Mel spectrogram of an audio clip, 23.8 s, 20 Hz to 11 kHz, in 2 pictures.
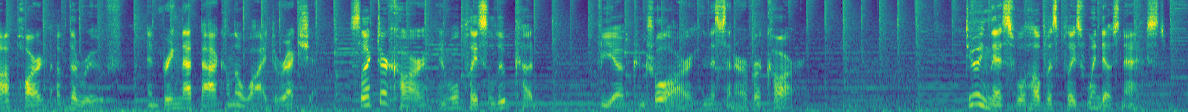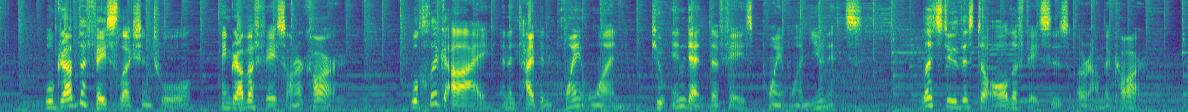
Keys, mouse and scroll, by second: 2.8 a, 4.1 ctrl+r, 8.6 click, 12.3-13.9 drag, 19.5 click, 19.8-22.5 middle drag.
